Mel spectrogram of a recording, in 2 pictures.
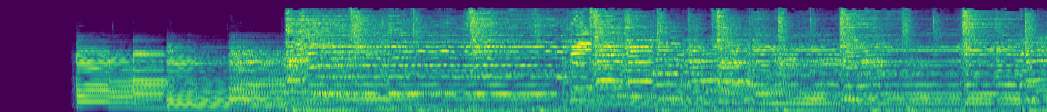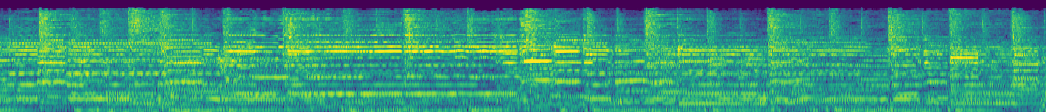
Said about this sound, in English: I'm sure everybody's going to be wanting to download the new song because it's very good. Very good.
